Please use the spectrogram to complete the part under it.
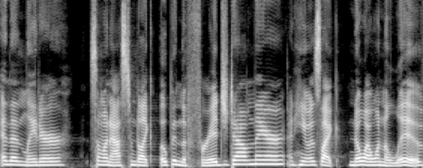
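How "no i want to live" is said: put-on Southern accent. Retelling how a ghost hunter refused to open the fridge: imitating a Southern accent. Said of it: "but in his Southern accent".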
